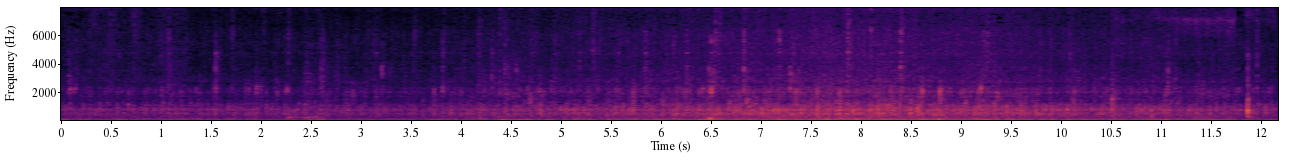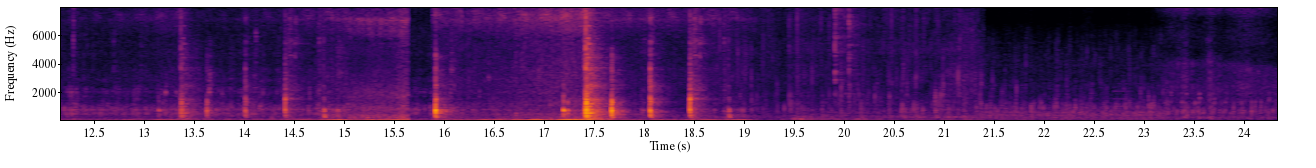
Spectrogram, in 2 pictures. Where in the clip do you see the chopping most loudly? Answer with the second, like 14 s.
18 s.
